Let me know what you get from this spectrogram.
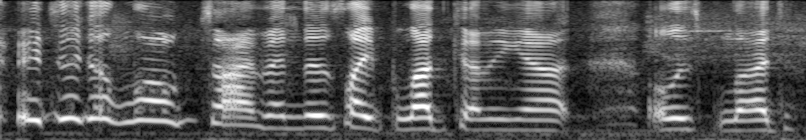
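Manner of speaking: normal talking voice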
